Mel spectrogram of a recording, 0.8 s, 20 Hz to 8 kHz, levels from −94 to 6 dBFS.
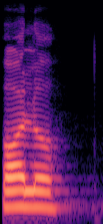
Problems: background sounds at intervals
